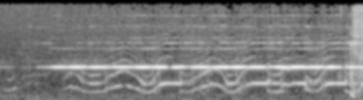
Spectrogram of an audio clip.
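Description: A wet finger rubs a drinking glass rim, giving a steady, sustained ringing tone over wobbling, warbling lower pitches for several seconds, ending with a brief sharp clink.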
